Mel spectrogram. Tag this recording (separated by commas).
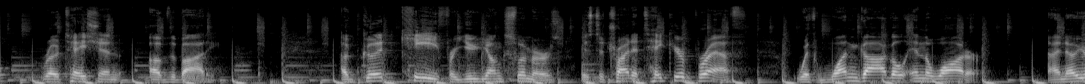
Speech, Music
